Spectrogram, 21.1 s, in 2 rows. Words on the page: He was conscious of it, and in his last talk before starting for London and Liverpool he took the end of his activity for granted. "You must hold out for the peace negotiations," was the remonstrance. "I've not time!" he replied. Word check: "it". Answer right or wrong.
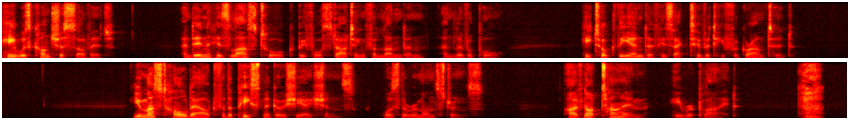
right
